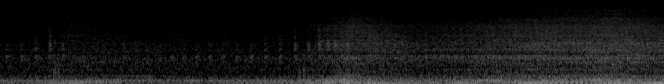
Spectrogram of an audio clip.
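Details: Hyundai HB20 three-cylinder engine: steady diesel-like ticking clatter about four knocks a second over idle, growing with revs; cause unconfirmed, one mechanic suspects piston pin noise, others call it normal three-cylinder noise.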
